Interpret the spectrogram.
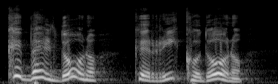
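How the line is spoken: Joyful exclamation. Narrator (Italian): esclamando con un trasporto di gioia

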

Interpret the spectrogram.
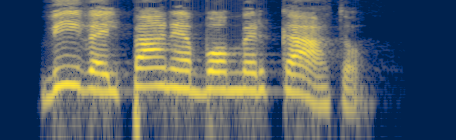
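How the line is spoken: Shout. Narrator (Italian): uno gridò

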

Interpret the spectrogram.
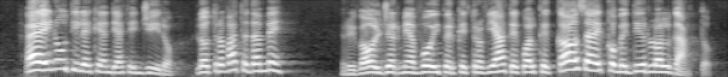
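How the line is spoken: Shouted. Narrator (Italian): gridava

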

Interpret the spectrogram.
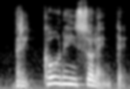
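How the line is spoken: Muttered. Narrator (Italian): mormorò Rodolfo

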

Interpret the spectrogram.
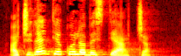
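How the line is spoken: Angry shout, drenched. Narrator (Italian): Uno dei generali fu infradiciato da capo a piedi e gridò

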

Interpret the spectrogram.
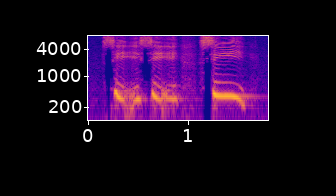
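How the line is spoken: Wife's exclamation. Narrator (Italian): esclamò la moglie

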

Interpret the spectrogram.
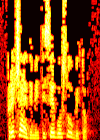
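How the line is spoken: Firm voice. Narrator (Italian): Mi diceva con la sua voce soda

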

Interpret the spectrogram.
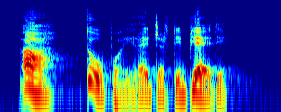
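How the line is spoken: Grumbling. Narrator (Italian): brontolò Legree

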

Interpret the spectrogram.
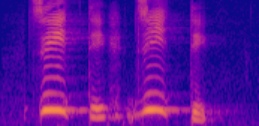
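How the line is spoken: Terrified exclamation. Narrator (Italian): esclamò Gride, atterrito

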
